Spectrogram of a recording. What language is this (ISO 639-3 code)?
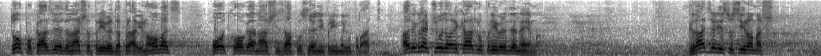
srp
